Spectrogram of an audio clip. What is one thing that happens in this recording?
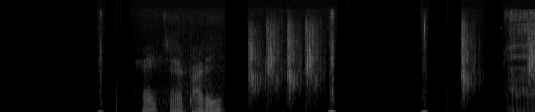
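Dirt blocks are set down with short, soft thuds.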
